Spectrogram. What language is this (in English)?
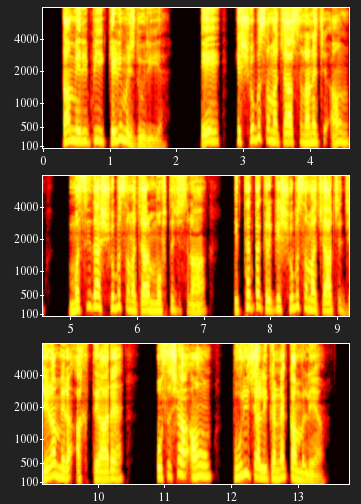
Dogri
